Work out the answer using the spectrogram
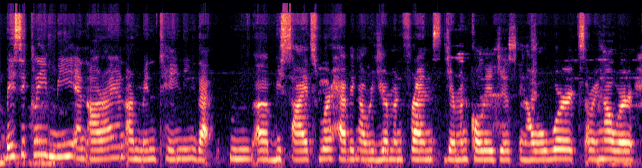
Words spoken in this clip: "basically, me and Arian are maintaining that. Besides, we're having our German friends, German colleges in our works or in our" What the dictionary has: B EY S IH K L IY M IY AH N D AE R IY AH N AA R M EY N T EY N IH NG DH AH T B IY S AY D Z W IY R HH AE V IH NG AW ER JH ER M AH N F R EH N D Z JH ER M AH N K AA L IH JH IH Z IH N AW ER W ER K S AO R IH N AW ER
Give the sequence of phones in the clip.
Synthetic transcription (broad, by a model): B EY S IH K L IY M IY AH N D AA R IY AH N AA R M EY N T EY N IH NG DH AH T B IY S AY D S W IY R HH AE V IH NG AW ER JH ER M AH N F R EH N D S JH ER M AH N K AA L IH JH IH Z IH N AW ER W ER K S AO R IH N AW ER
